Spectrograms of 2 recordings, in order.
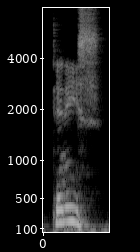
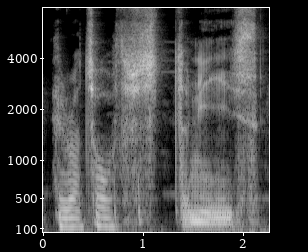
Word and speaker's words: Eratosthenes: the other thing is the sieve of Denise. I always say it wrong. So let me. Denise. Okay, let's see. We are looking at how to pronounce this name as well as how to say more. Oh, jeez. Just tell me. Essentially a polymath. How do you say it? Eratosthenes.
